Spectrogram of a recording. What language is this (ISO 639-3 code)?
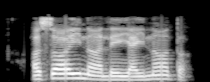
kln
